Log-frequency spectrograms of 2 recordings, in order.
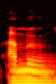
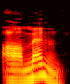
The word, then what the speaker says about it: Amun: So Ankhesen, and then this is the god name Amun. So Imna, Imun. Or Amen, if you want to pronounce it as Amen. That's how it used to be pronounced before someone changed it into Amun instead.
